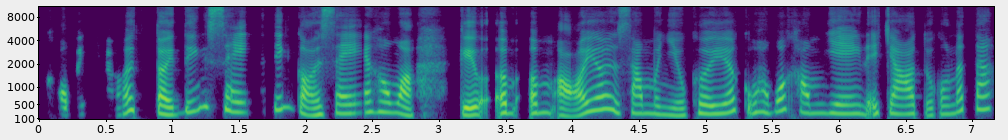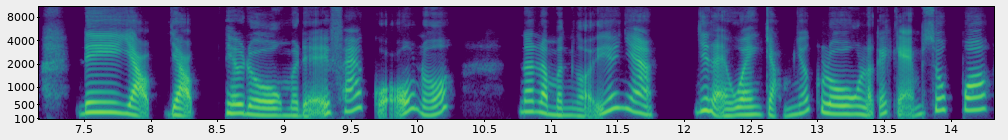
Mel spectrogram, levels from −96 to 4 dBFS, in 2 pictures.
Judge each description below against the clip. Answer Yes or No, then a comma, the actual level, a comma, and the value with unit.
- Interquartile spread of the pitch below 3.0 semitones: No, average, 4.8 semitones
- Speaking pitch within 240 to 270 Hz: Yes, very high, 260 Hz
